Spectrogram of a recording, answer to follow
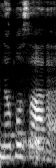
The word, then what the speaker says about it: Noblezada: Zach wants to know how to pronounce your last name. Noblezada. I've been saying it. Noblezada.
